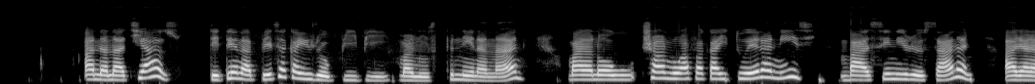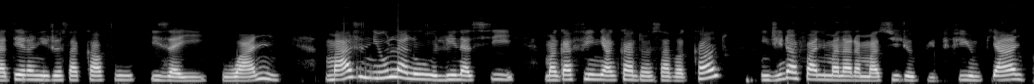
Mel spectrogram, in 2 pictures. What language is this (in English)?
Malagasy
